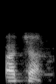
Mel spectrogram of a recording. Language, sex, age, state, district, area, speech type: Marathi, male, 18-30, Maharashtra, Buldhana, rural, conversation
